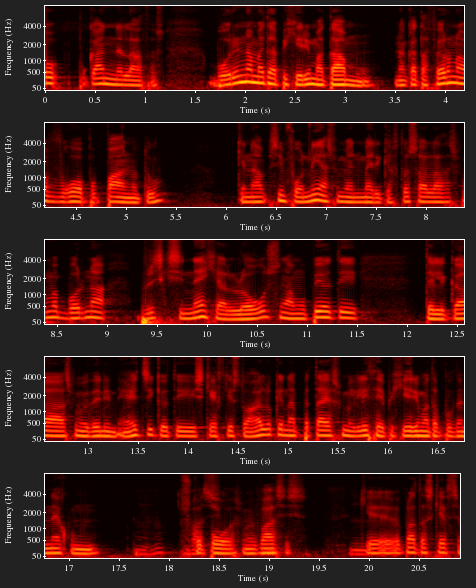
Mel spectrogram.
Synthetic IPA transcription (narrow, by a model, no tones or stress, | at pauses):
opukɐninelɐθo̞s | bo̞ɾinɐme̞t̪ɐepiçiɾimɐt̪ɐmu | nɐkɐt̪ɐfe̞ɾo̞nɐvɣo̞ɐpo̞pɐno̞t̪u | ce̞nɐsiɱfo̞niɐspumeenmeɾiceɐft̪o̞sɐlɐɐspume̞bo̞ɾinɐ | vɾisci̥sine̞çiɐlo̞ɣusnɐmupio̞t̪i | t̪e̞likɐːspume̞ðe̞nine̞e̞t͡siceo̞t̪isce̞ft̪i̥ce̞st̪oɐlo̞ce̞nɐpe̞t̪ɐjɐspumeliθjɐepiçiɾimɐt̪ɐpuðe̞ne̞xun | sko̞po̞ɐspume̞vɐsis | ce̞ɐplɐt̪ɐsce̞ft̪ise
